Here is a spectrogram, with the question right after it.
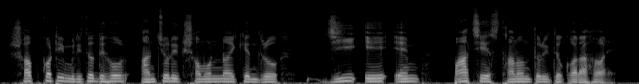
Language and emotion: Bengali, neutral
